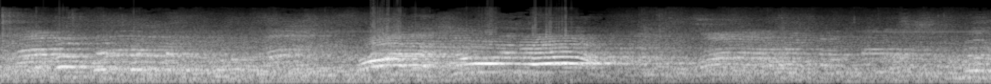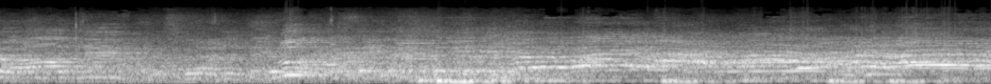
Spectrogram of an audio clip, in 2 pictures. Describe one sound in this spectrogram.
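A crowd shouts and cheers outdoors.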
